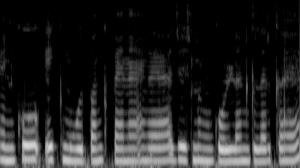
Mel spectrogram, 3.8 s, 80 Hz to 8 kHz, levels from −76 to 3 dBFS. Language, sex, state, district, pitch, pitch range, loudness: Hindi, female, Uttar Pradesh, Jyotiba Phule Nagar, 220 Hz, 215-225 Hz, -20 LUFS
